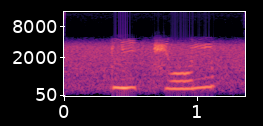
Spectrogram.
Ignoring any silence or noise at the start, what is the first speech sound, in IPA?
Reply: p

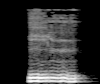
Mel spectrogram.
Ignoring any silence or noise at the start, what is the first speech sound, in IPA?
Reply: ɲ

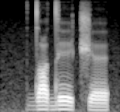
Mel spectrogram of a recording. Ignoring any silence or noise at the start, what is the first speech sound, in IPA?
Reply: dˤ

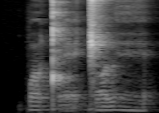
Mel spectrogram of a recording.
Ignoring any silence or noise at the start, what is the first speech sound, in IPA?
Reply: p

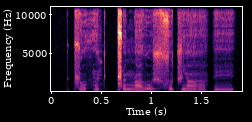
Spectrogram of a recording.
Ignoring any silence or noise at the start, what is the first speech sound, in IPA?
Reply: ʈ͡ʂ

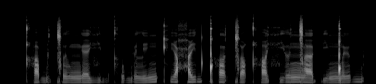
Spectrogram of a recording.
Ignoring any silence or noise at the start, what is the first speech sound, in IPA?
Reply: qʰ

